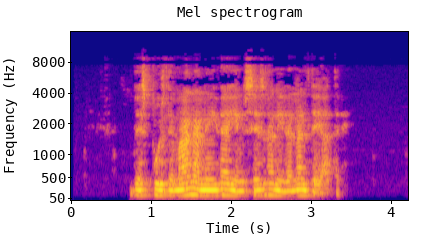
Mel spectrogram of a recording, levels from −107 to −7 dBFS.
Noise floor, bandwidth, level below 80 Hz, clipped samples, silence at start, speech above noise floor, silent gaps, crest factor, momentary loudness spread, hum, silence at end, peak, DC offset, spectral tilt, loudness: -72 dBFS; 9.2 kHz; -64 dBFS; under 0.1%; 0.75 s; 55 dB; none; 16 dB; 11 LU; none; 0.8 s; -2 dBFS; under 0.1%; -5 dB/octave; -17 LUFS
